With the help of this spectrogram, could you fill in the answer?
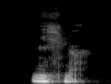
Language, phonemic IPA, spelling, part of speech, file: Romanian, /ˈmih.ne̯a/, Mihnea, proper noun, LL-Q7913 (ron)-Mihnea.wav
- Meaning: a male given name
